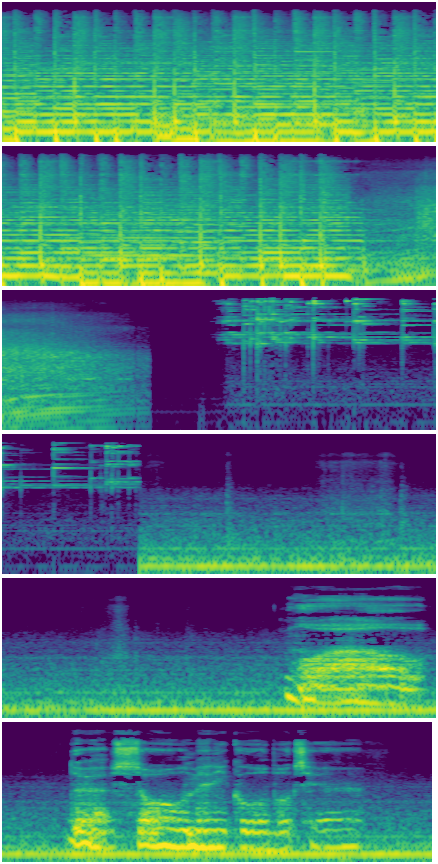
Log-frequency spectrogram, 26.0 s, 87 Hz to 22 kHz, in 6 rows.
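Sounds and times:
intro music: 0:00.0 - 0:08.0
low room hum: 0:11.1 - 0:26.0.

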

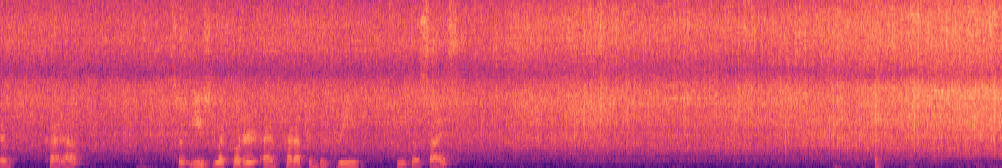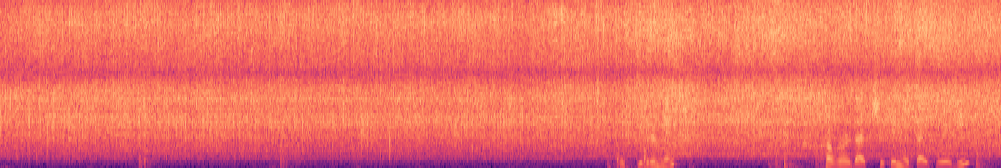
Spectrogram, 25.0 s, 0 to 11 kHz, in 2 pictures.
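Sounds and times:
chicken sizzling in hot oil: 0:00.0 - 0:25.0.

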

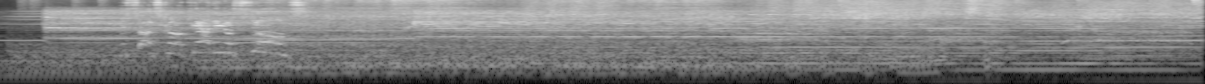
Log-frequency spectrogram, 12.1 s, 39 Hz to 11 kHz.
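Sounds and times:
distorted electric guitars droning: 0:00.0 - 0:12.0.

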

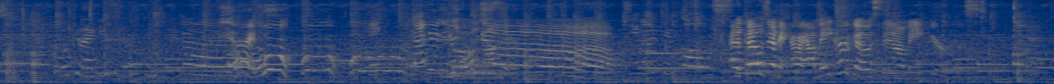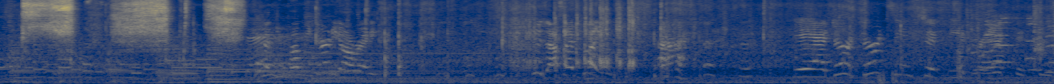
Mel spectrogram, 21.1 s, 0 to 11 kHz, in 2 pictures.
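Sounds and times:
balloon pump hissing: 0:10.7 - 0:13.1
balloon squeaking being twisted: 0:10.8 - 0:13.0.

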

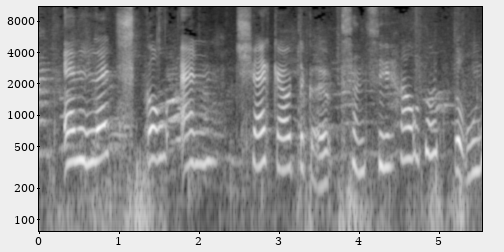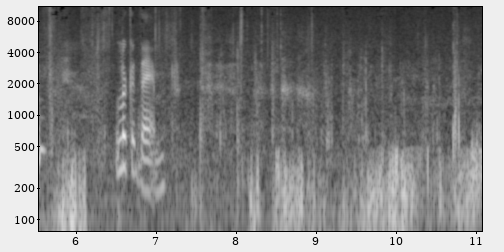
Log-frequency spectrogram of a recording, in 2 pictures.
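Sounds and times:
footsteps on dirt path: 0:02.9 - 0:11.0.

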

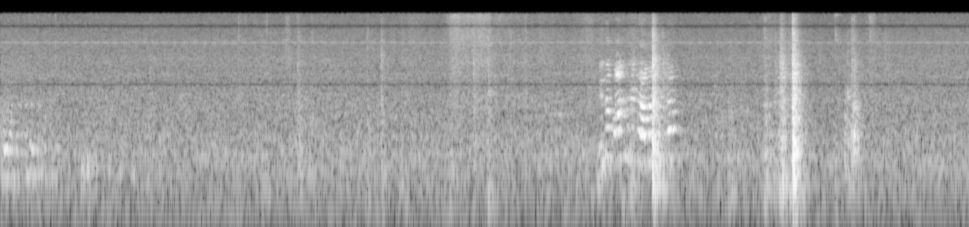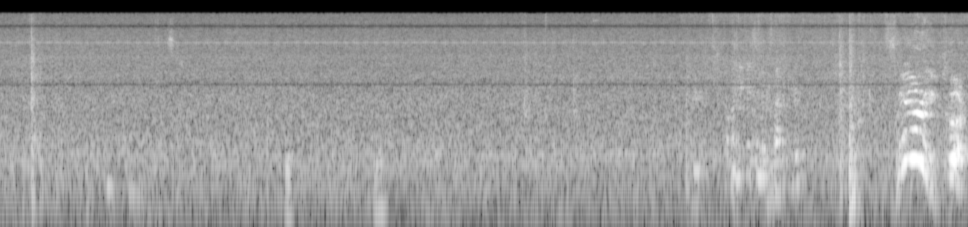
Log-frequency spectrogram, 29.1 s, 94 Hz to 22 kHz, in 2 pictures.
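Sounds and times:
steady hiss: 0:00.0 - 0:29.0.

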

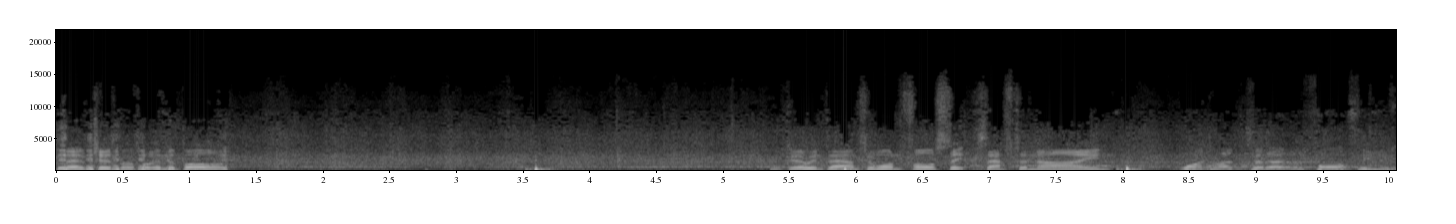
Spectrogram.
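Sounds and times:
murmur of crowd: 0:00.0 - 0:10.0.

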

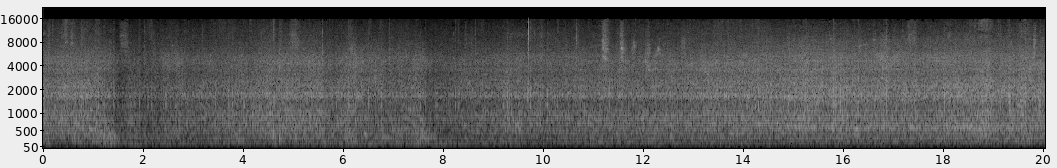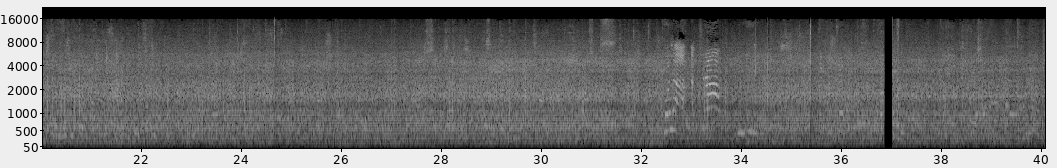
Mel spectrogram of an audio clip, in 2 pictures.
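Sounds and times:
faint passenger voices: 0:00.0 - 0:40.0
train wheels rumbling on track: 0:00.0 - 0:40.0.

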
